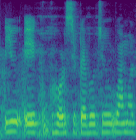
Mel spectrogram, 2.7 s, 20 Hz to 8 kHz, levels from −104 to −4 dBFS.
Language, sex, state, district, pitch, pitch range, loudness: Garhwali, female, Uttarakhand, Tehri Garhwal, 190 Hz, 185-195 Hz, -29 LUFS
